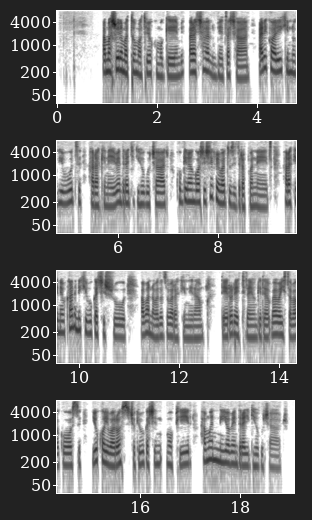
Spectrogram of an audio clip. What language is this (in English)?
Rundi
